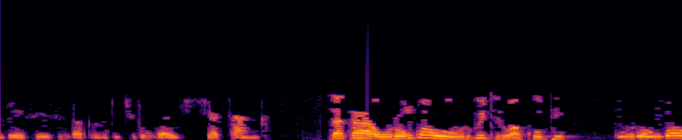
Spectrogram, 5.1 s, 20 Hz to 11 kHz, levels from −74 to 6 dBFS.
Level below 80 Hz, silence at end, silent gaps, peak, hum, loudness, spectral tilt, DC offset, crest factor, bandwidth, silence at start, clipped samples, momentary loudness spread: -42 dBFS; 0 s; none; 0 dBFS; none; -17 LUFS; -9.5 dB/octave; under 0.1%; 16 dB; 3.8 kHz; 0 s; under 0.1%; 16 LU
